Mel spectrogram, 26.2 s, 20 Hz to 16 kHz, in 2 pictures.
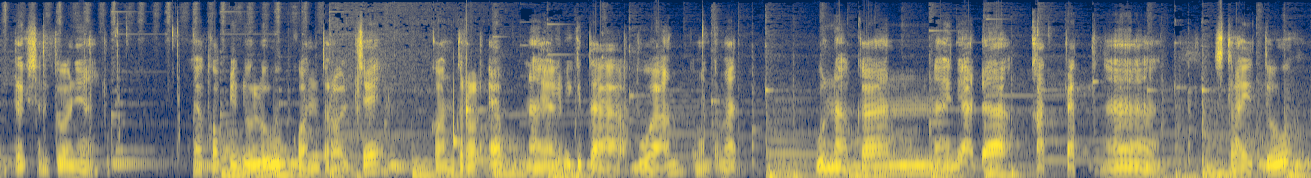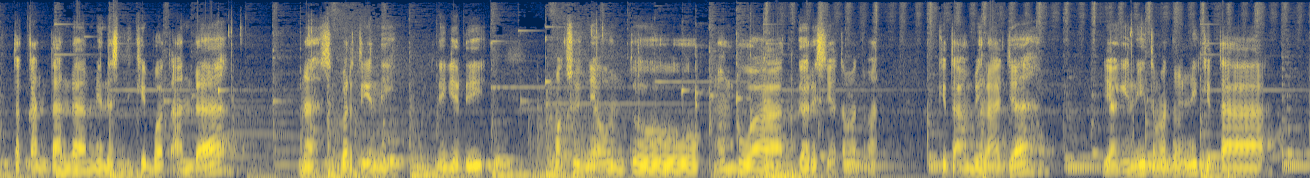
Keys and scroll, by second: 1.0 v, 2.2 ctrl+z, 3.7 ctrl+c, 4.8 ctrl+f, 6.4 a, 12.1 -, 23.6 a.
